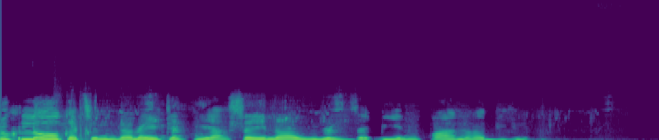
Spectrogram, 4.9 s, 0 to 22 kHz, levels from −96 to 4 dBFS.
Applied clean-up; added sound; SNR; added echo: neural mask model DeepFilterNet 3.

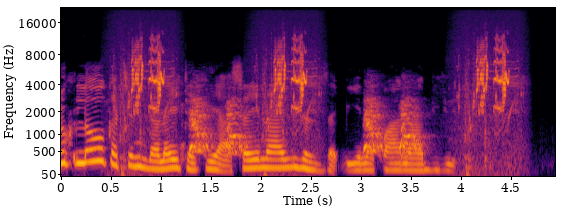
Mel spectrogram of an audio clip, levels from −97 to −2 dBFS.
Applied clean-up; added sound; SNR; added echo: none; Bark + Bird; 1 dB; none.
